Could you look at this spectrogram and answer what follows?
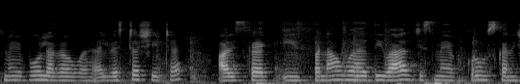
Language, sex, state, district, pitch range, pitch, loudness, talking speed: Hindi, female, Jharkhand, Sahebganj, 185-200 Hz, 195 Hz, -31 LUFS, 205 wpm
